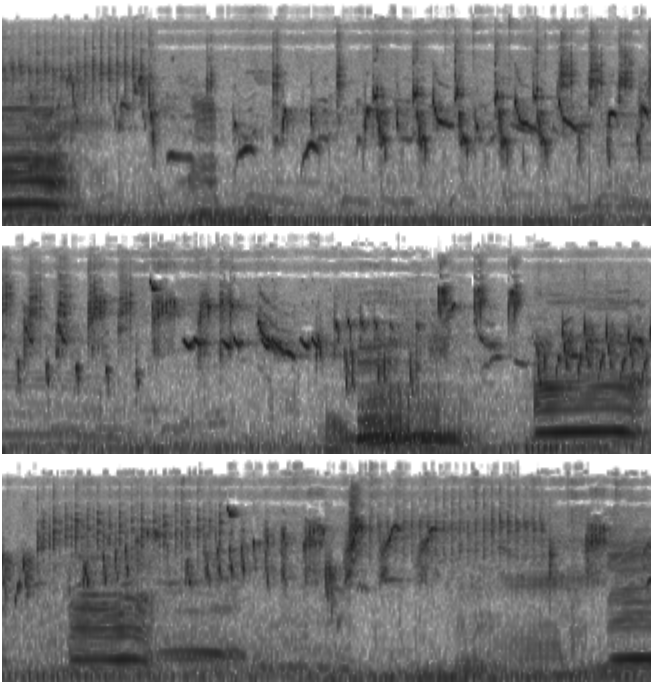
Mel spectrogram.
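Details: Tame cattle walking in a herd with their herder down a village road in the morning, heading for feeding fields. Busy bird chirping fills the first half, then several long, harmonic moos follow in the second half.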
